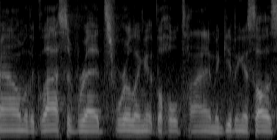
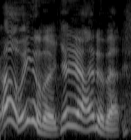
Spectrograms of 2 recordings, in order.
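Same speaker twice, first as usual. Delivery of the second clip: fake knowing; 6 dB louder, faster than usual. Pretending to know the winery.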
